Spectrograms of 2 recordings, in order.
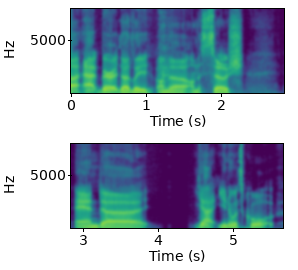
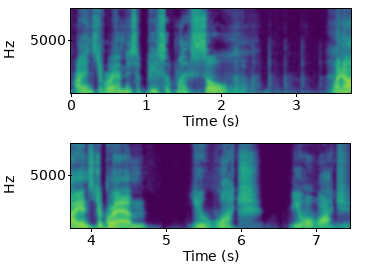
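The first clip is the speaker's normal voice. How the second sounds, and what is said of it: Bear character voice. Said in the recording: “the bear voice”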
